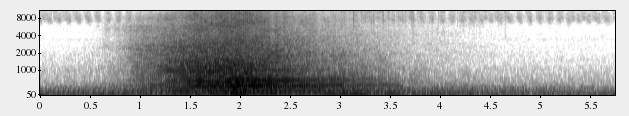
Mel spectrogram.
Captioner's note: car engine rumbling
